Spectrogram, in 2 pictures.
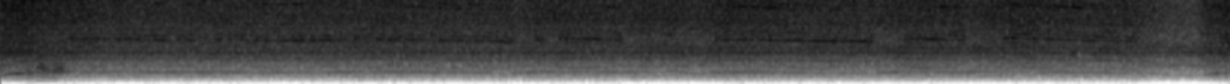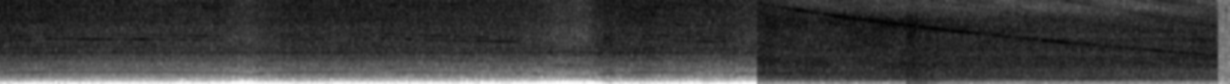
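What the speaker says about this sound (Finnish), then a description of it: "Ja nyt voidaankin ottaa tuo rälläkkä käyttöön ja alkaa hiomaan." An angle grinder grinding the pin ends off a chain to shorten it, a loud steady high whine that dips briefly as the tool bites and lets up, ending in a rising spin-down and harsher scraping.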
